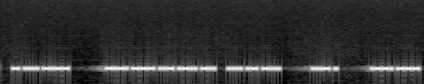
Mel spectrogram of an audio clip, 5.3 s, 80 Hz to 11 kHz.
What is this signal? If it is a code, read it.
Morse code, heard as a keyed tone, about 53 wpm, 600 Hz. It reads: THY COULD HAB VE PO
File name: archived / CRSnet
